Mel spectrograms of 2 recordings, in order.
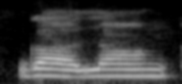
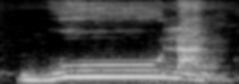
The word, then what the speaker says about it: Gulang: Ilang taong galang ka na? Okay, hold on. Always remember this when you're reading Tagalog, not in English pronunciation. Gulang.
